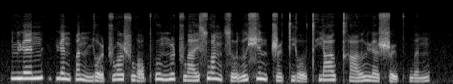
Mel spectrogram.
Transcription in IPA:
l ɥ ɛ˥ n | p ɥ ɛ˥˧ n p a˥˩ n n̪ j o̰˨˩ ʊ̯ ʈ͡ʂ w ɔ˥ ʂ w ɔ̰˨˩ pʰ u˥˧ n̪ u˥˩ ʈ͡ʂ w a˧˥ ɪ̯ s w ɑ˥˩ ŋ s ṵ˨˩ l u˥˧ ɕ y˥˩ n ʈ͡ʂ ɻ̩˧˥ t̪ j o̰˨˩ ʊ̯ t̪ʰ j ɑ˥ ʊ̯ kʰ ɑ˧˥ ʊ̯ l ɥ ɛ˧˥ ʂ ɻ̩˨˩ pʰ w ə˧˥ n

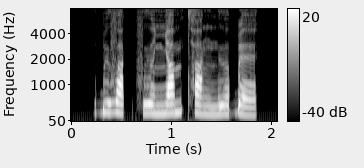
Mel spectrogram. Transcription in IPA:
ɓ ɨ˧˥ v a˨˩ k̚ f ɨ˨˩ ə̯ ɲ a˧˥ m t̪ʰ a˨˩ ŋ n ɨ˧˥ ə̯ ɓ ɛ˨˩

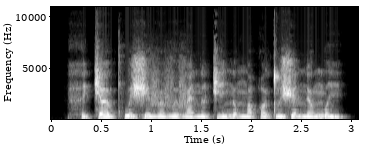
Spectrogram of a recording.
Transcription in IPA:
h ɘ c ɜ kʷʰ e ʃ e v œ v ɘ v æ n o c i n o ŋʷ æ qʷ e tʷ i ʃ œ n œ ŋʷ i

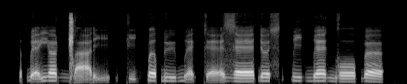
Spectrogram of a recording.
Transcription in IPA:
ɓ ɛ̰ j œ ɡ͡ǁ a̰ ɾ ḭ | k ḭ k͡p ə ɓ y b ɛ̰ k ɛ̰ z ɛ ɗ ø s k͡p i ɡ͡b ɛ ɡ o ɓ œ

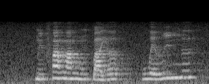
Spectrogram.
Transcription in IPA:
k͡p ĩ˨ f ã˦ v ã˧ v ũ˨ k͡p a˨ j ə˦˨ | w e˨ v iː˧ ŋ ɨ˦

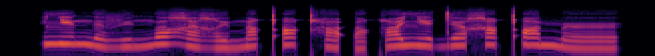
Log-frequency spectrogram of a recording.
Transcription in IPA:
lʲ ø˦ ŋ ɘ˩ v y˨ ŋ o˥ ʁ ɘ˩ ʁ y˩ m ɘ˦ qʼ ə˞˦ qʰ ø˨ ʔ o˩ q y˥ lʲ ø˦ d̪ ø˥ χ ɘ˥ qʼ ə˞˥ m ə˞˨

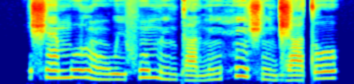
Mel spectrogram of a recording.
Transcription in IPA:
ʃ ɛ̃˧ m u˧ l ũ˨ w i˨ f ũ˧ m ĩ˨ ɡ a˨ n ĩ˨˦ h ĩ˦˨ ʃ ĩ˨ d͡ʒ a˨ t o˧

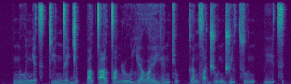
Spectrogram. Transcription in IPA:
n u ɲ e t͡s c i n d ɪ ɟ ɪ pː a lʲ tˤ i lʲ tˤ a n ɭ u ʎ e lˠ e j ɪ n c u kː ə n zˤ ə d͡ʒ u n d͡ʒ y lʲ t͡s u n pː i t͡s

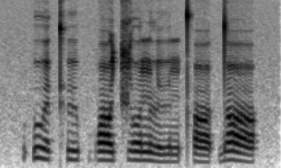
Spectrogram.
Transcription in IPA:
ʔ u˥˨ ə̯ kʰ ɯː˧ p̚ b ɔː˧ t͡ɕ oː˧ n l ɯː˩ n t̪ʰ ɔː˧˩ t̚ d ɔː˥˨

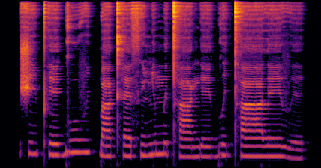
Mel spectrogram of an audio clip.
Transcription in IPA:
ʃ i˨ pʰ eː˨ ɡ uː˦ v i˦ k͡p a˨ kʰ ɛ˨ s ĩ˨ ɲ ɪ˦ m ɪ˦ tʰ aː˨ ŋ eː˨ ɡʷ i˦˨ tʰ aː˦ l eː˦ v ɪ˨

